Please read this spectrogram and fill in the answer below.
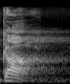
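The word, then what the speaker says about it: γάρ: For is a Greek word. Hallelujah. Pronounced ga. It's a conjunction.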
